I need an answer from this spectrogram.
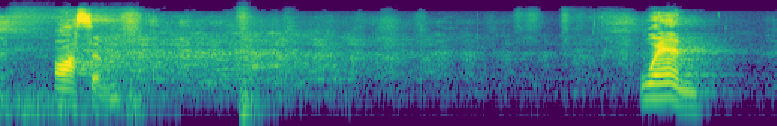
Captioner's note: audience laughing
